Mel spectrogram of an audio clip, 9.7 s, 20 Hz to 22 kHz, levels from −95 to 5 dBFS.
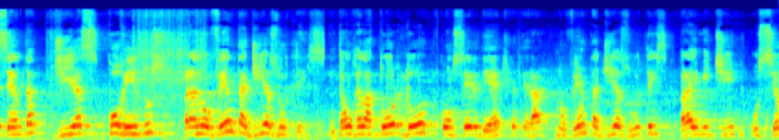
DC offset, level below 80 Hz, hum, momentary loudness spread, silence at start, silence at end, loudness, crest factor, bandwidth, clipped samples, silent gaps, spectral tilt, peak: under 0.1%; -46 dBFS; none; 12 LU; 0 s; 0 s; -16 LUFS; 12 dB; 16.5 kHz; under 0.1%; none; -5.5 dB/octave; -4 dBFS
